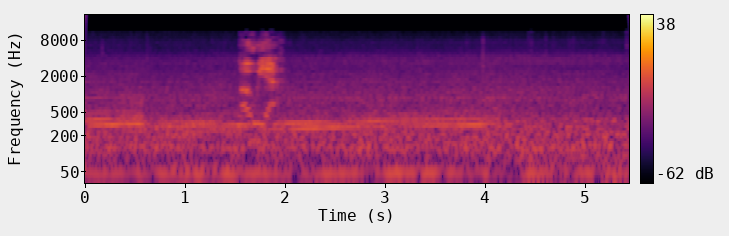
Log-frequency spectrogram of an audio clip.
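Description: A 2017 Porsche Panamera 4S accelerates hard under full throttle on open road, its engine note droning and rising steadily beneath loud cabin noise, with a brief voice exclamation partway through.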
